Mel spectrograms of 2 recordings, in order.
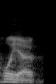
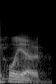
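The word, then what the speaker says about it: Hojo: yeah that was it hoyo the j is pronounced as a y so it's kyrie hoyo uh but i don't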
